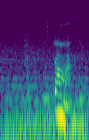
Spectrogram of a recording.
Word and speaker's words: Don: Dawn, which is spelled D O N, like Donald, the being I had the most interaction with, observed the most, and his appearances burned into my memory.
